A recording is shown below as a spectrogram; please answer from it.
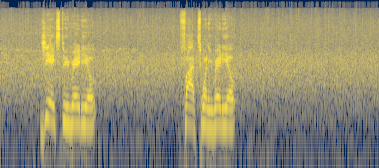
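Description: Applause on a live online radio show forms a steady, dense wash of clapping throughout, with someone talking briefly over it twice.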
